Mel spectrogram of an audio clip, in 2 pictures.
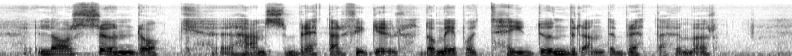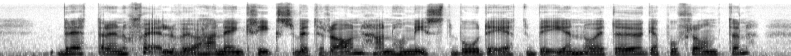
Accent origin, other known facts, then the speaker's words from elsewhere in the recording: Helsinki, Uusimaa, Finland; accent: Helsinki; Jag är från Helsingfors. Det är min dialekt.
